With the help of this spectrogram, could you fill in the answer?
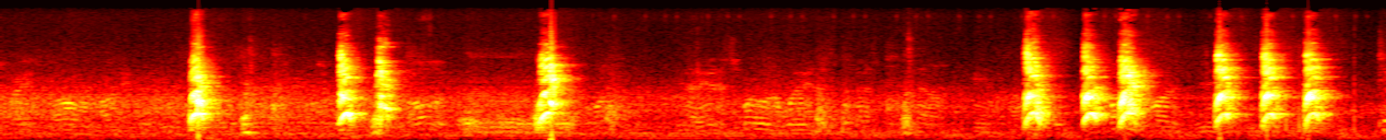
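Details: Puppies playing with a balloon and a squeak toy give sharp, high yapping barks, a few spaced singles then a quick burst of six near the end, with soft squeaky and rustling sounds between.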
